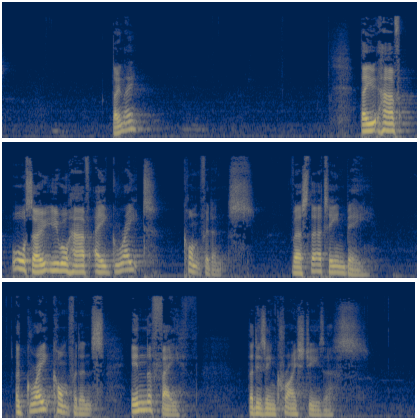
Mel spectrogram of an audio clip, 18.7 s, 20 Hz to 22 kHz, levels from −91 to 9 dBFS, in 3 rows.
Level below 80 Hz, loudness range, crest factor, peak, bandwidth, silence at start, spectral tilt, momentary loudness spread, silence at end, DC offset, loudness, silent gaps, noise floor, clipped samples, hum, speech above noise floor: -54 dBFS; 13 LU; 20 dB; -4 dBFS; 15.5 kHz; 1.65 s; -6.5 dB/octave; 20 LU; 0.9 s; under 0.1%; -22 LUFS; none; -66 dBFS; under 0.1%; none; 45 dB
